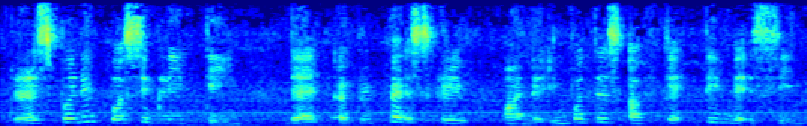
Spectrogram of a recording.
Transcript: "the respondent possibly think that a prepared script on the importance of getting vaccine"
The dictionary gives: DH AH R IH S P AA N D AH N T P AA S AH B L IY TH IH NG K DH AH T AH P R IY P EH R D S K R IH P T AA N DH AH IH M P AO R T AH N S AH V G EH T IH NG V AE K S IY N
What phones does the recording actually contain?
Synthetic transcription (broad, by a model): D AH R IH S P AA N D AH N P AA S AH B L IY T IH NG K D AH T AH P R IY P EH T S K R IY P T AA N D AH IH M P AO T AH N S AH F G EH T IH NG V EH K S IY N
